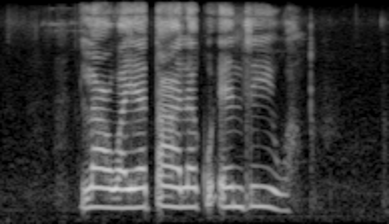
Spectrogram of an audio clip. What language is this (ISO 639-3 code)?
tso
